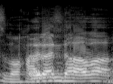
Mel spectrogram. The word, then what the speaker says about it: Randhawa: What is his? – Randhawa. – Randhawa. I've just butchered his name.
